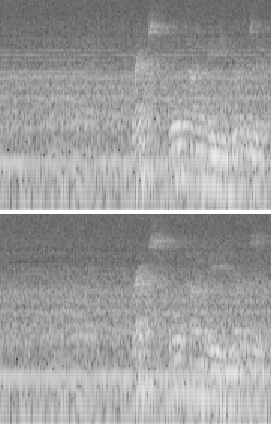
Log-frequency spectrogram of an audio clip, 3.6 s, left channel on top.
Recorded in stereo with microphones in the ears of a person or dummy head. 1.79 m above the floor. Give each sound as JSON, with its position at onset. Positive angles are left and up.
{"t": 1.8, "sound": "a man speaking", "side_deg": 40, "distance_m": 2.5}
